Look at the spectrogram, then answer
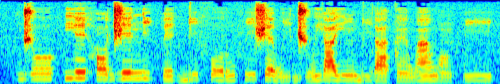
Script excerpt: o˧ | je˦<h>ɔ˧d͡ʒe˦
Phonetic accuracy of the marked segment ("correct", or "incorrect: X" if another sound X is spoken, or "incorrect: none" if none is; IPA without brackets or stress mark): correct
